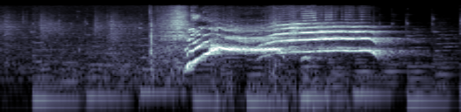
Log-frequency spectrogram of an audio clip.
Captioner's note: screaming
